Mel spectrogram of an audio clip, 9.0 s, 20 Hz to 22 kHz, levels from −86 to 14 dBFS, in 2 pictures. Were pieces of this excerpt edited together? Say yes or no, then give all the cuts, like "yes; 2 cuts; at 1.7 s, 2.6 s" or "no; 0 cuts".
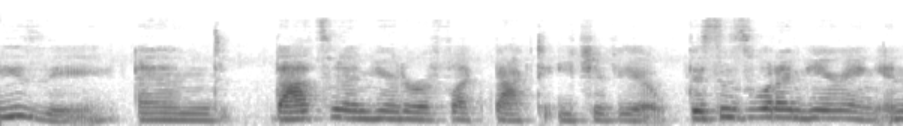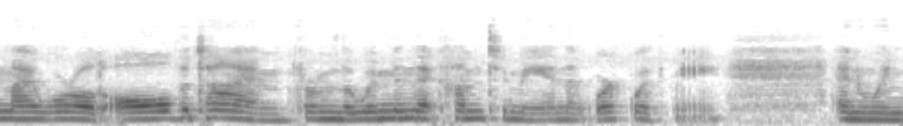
no; 0 cuts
